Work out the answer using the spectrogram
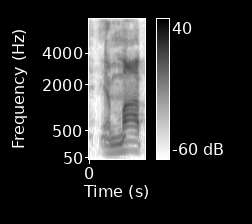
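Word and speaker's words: Mbappé: Mbappe, is that how you pronounce his name?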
